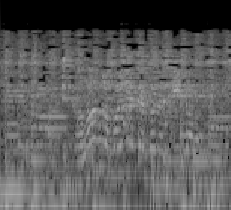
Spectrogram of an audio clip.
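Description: A live band playing Latin dance music, with a steady bass and drum beat under a lead melody.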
